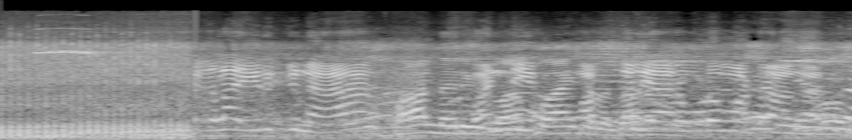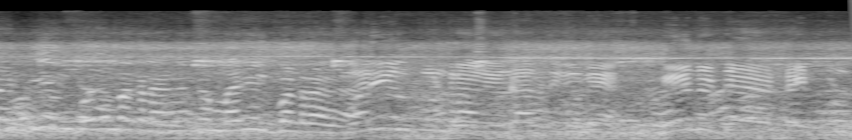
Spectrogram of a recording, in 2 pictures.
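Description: A crowd of men talk loudly over one another nearby.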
